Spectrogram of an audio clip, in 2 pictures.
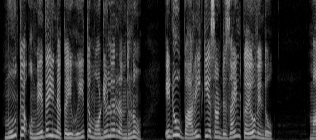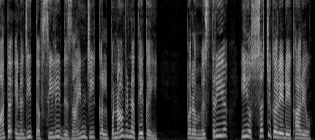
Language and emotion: Sindhi, surprised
